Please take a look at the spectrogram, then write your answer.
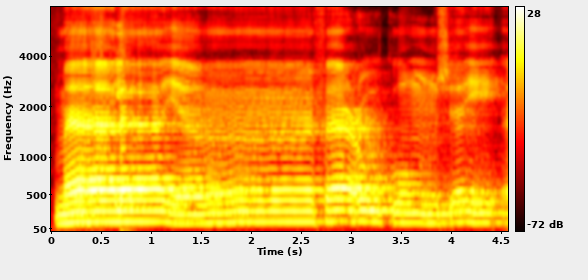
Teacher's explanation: മാ ലാ യൻഫഉകും ശൈഅ, ഇവിടെ യൻഫഉകും എന്നതിൽ അന്ത്യത്തിലുള്ള സാക്കിനത്ത മീം, അതിനുശേഷം ഷീനാണ്. മീമിനെ ഇൽഹാർ ഷഫവി നൽകി മണിക്കാതെ വെളിവാക്കണം.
